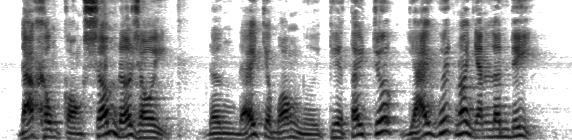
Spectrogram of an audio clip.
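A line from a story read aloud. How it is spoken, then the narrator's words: Harsh command, man. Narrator (Vietnamese): Một trong 2 gã đột nhiên gằn giọng ra lệnh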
